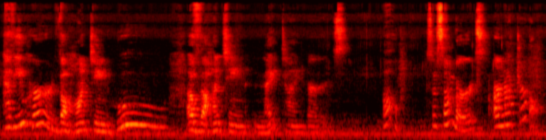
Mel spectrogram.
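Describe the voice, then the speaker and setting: A woman reading a picture book aloud to young children like a teacher, with expressive, sing-song, emphatic phrasing and simple explanatory asides. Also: medium pitch, takes it slowly. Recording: roomy, distant mic, faint background noise.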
